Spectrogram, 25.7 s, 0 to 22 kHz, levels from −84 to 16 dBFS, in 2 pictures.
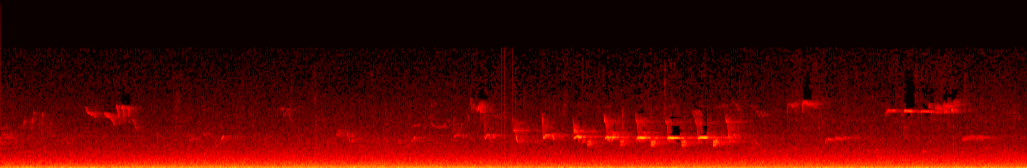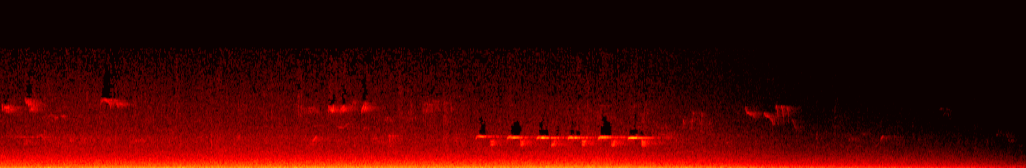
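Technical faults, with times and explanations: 6.26–6.44 s, processor overload crackle: a handful of missed buffer deadlines leave silent gaps of roughly 10 ms with hard edges, showing as waveform dropouts and broadband vertical spectrogram streaks.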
